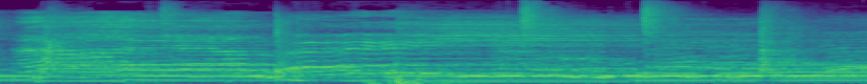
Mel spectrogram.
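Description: Live gospel singing by a women's vocal group through microphones, with steady held instrumental chords and several short percussive hits underneath.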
